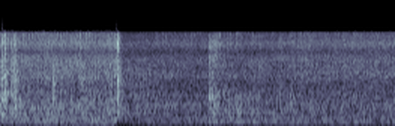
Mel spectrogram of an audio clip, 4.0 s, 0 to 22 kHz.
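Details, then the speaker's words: Kubota Aste A-15 mini-tractor, three-cylinder glow-plug engine, 1.1 m rotary tiller running on PTO, camera beside the gearbox: quiet, even hum with a couple of light knocks, no whine or grinding; gearbox noise-free. "никаких шумок вот мы сейчас камеру возле редуктора шумов абсолютно нет"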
